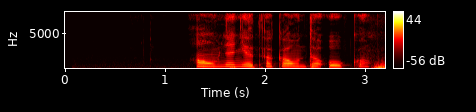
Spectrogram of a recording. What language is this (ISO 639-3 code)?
rus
